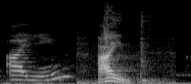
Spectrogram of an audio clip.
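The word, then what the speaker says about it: عين: Also, apparently the name of the letter was ayn.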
